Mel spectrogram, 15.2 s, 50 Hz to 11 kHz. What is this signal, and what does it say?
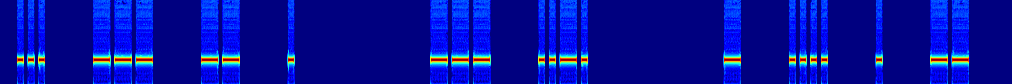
Morse code, heard as a keyed tone, about 15 wpm, spaced as for 8 wpm, 1000 Hz. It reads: SOME OF THEM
